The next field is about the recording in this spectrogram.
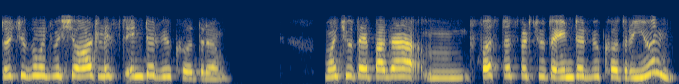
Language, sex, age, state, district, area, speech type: Kashmiri, other, 18-30, Jammu and Kashmir, Bandipora, rural, conversation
